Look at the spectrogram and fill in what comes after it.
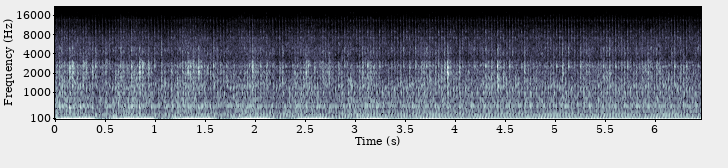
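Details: Mercedes 240D diesel, previously clanking and smoking, after fuel injector repair and valve lash adjustment, injector lines bled and tightened; steady, evenly spaced clatter at idle with no clanks or misses. Normal diesel idle.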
